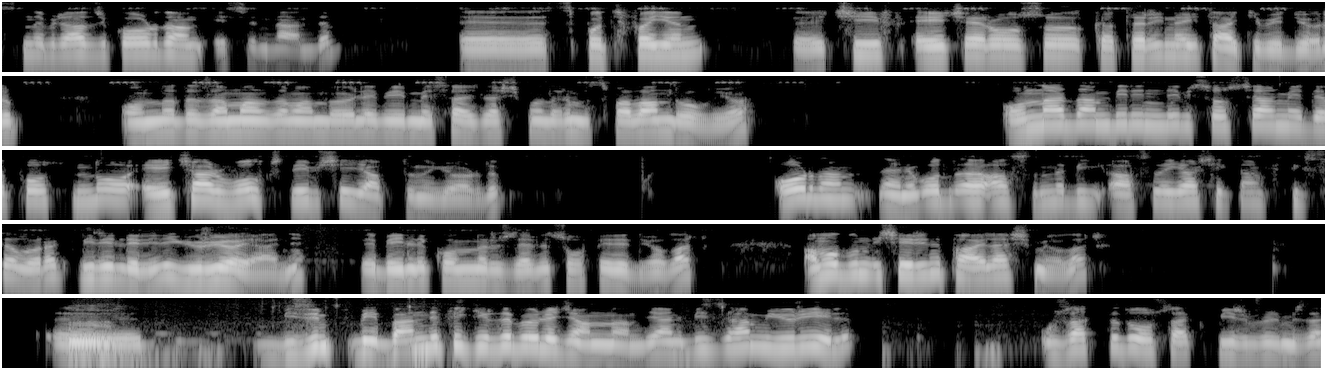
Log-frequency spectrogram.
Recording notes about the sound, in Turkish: Agile Walks. Yürüyüş yaparken Agile sohbetlerini kayıt altına aldıkları keyifli bir podcast serisi.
